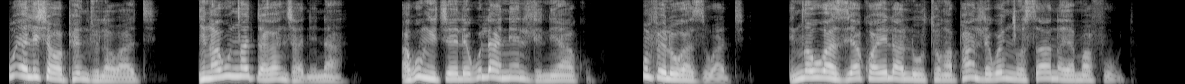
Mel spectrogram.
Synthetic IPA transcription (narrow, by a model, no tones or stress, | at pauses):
ueliʃawapʰendʱulawaːtʰi̥ | ŋiŋaɣuŋ͡ǀad̥ʱaɣand͡ʒʱaninaː | ɣuŋit͡ʃʼɛlɛɣulaniend͡ɮʱinijaːkʰɔ | umfɛluɣaziwa̰ːtʰi̥ | iŋ͡ǀoɣuɣazijakʰwajɛlalutʰɔŋapʰand͡ɮʱɛɣwɛŋ͡ǀʱɔsanajamafṵːtʰḁ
